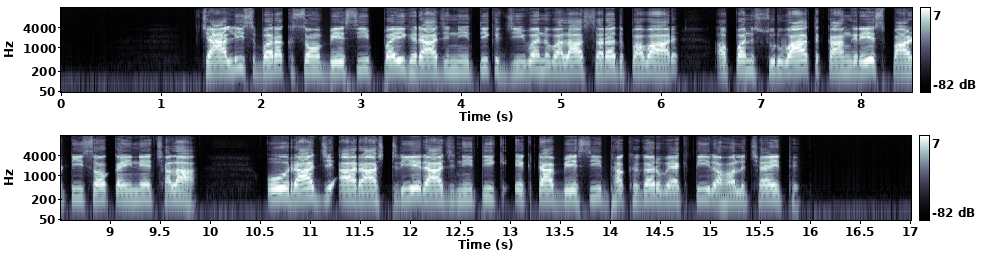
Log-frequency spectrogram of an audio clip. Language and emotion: Maithili, neutral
